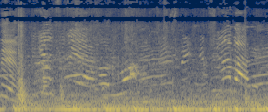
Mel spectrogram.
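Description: Children's voices at play: overlapping calls, chatter and shouts, with a high falling squeal right at the start, over a steady low rumble.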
